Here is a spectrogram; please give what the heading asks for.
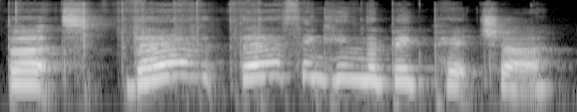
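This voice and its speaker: This tarot reader, speaking casually to camera, has a slightly high, darkish voice that's animated yet croaky and worn out. Her delivery is relaxed and talkative, and she keeps tacking on tag questions such as "right" or "okay." The audio was captured on a phone.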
